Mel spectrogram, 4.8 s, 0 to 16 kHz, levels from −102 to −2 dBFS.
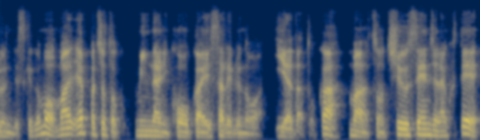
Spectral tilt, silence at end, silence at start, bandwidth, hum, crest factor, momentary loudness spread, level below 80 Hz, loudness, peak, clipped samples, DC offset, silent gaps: -4.5 dB/octave; 0 s; 0 s; 12.5 kHz; none; 18 dB; 7 LU; -62 dBFS; -26 LUFS; -8 dBFS; under 0.1%; under 0.1%; none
